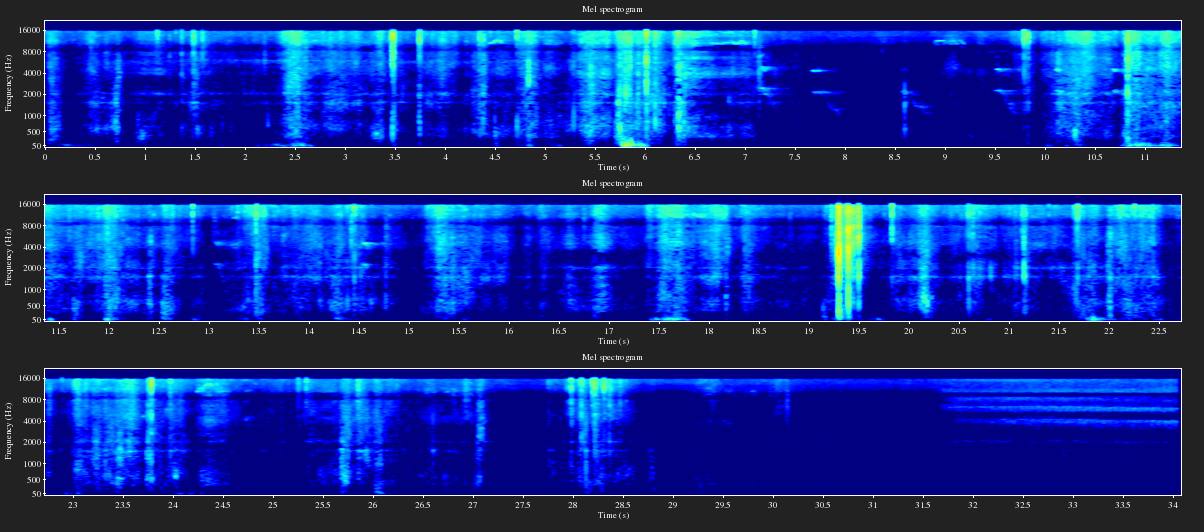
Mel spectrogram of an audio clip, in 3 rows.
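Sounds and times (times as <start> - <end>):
footsteps crunching through undergrowth: 0.0 - 7.1, 9.8 - 24.6, 25.3 - 27.2, 27.9 - 28.6
twig cracking: 19.2 - 21.4.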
